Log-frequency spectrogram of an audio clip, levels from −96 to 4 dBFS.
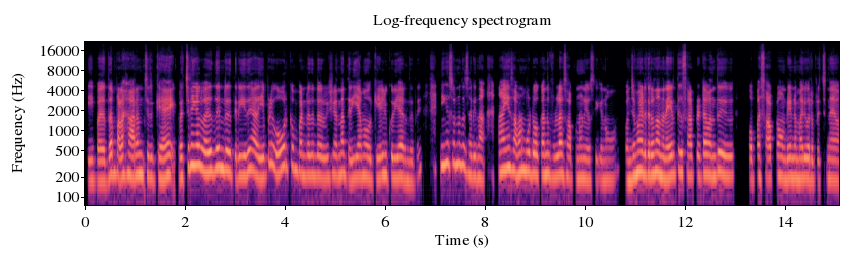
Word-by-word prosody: இப்ப 180 - -9 0.2
அதான் 225 +5 +1
பழக 205 +2 +2
ஆரம்பிச்சிருக்கேன். 210 -1 +1 0.2
பிரச்சனைகள் 290 +9 +3
வருதுன்றது 250 +1 +3
தெரியுது, 210 +5 +1
அதை 215 - +2
எப்டி 315 +10 -4
ஓவர்கம் 285 -1 -1
பண்றதுன்ற 215 -1 -1
ஒரு 195 - -2
விஷயம் 215 +1 -4
தான் 225 -2 -4
தெரியாம 205 +3 -1
ஒரு 190 - -6
கேள்விக்குறியா 200 -1 0
இருந்தது. 180 +3 -8 0.4
நீங்க 310 +2 +3
சொன்னது 315 -1 0
சரிதான். 200 -3 -2 0.3
நான் 250 +2 +3
ஏன் 275 -2 +2
சமணம் 245 +2 +2
போட்டு 230 -2 +2
உட்காந்து 220 +1 -1
ஃபுல்லா 220 +2 +2
சாப்பிடணுன்னு 195 -1 -4
யோசிக்கணும், 185 0 -10 0.3
கொஞ்சமா 210 +7 +2
எடுத்துட்டு 220 -1 +3
வந்து 235 -2 +4
அந்த 200 - +1
நேரத்துக்கு 230 +2 0
சாப்பிட்டுட்டா 210 +1 0
வந்து 215 +4 +1 0.6
ஒப்ப 200 +2 -5
சாப்டோம் 195 +1 -1
அப்டின்ற 195 0 0
மாரி 190 +1 +1
ஒரு 185 - -3
பிரச்சனை 185 +1 -7
210 Hz, 165 wpm, -23 LUFS, 195-235 Hz, 0.6 s, வந்து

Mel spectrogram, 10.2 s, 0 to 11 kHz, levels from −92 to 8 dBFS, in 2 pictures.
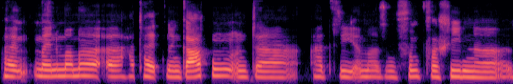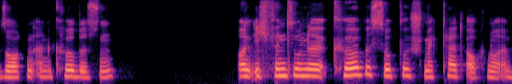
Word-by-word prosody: weil 215 -3 0
meine 220 -1 +1
Mama, 225 0 +2 0.3
äh, - - -17
hat 215 +2 -10
halt 210 -1 0
'nen 195 -1 -1
Garten 225 +4 +3
und 200 -2 -4
da 190 -2 -3
hat 205 -3 -8
sie 200 -2 -3
immer 205 0 -4
so 200 -1 -7
5 210 +2 -5
verschiedene 195 -2 -1
Sorten 195 +1 0
an 200 +1 -7
Kürbissen. 200 -1 -1 1.2
Und 225 -1 +4
ich 210 - -1
finde 235 -1 +3
so 240 -1 +4
'ne 225 -2 +4
Kürbissuppe 245 -2 +3
schmeckt 205 -1 -5
halt 220 -1 0
auch - - -3
nur 185 -2 -2
im 195 - -7
210 Hz, 175 wpm, -23 LUFS, 195-225 Hz, 1.2 s, Und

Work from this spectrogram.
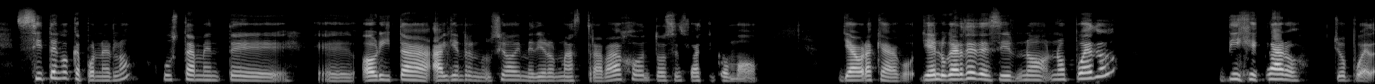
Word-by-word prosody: sí 270 -1 0
tengo 290 0 0
que 245 - -2
ponerlo, 185 -1 -7 0.2
justamente, 205 -6 -4 0.2
eh, 160 0 -9
ahorita 205 -1 +4
alguien 200 +3 +1
renunció 200 +2 -6
y - - -8
me 175 -3 -8
dieron 180 0 -5
más 180 0 -6
trabajo, 215 +6 -2
entonces 190 -2 -8
fue 185 -1 -2
así 180 -2 -22
como, 85 +1 -6 0.8
¿y 195 - -2
ahora 195 +1 +6
qué 200 - -6
hago?, 165 -2 -2
y 215 - +1
en 220 - +7
lugar 230 +2 +7
de 280 +1 +5
decir: 210 -3 0
"No, 210 -1 -2
no 230 +1 -2
puedo", 275 +7 +4 1.2
dije: 235 -2 -2
"Claro, 220 -5 +4 0.2
yo 195 -1 -6
puedo", - - -2
205 Hz, 150 wpm, -22 LUFS, 185-220 Hz, 1.2 s, en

